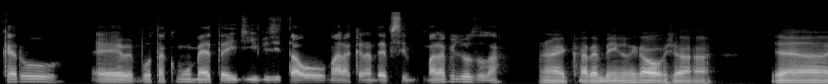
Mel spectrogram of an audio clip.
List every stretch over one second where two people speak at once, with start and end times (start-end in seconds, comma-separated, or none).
none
